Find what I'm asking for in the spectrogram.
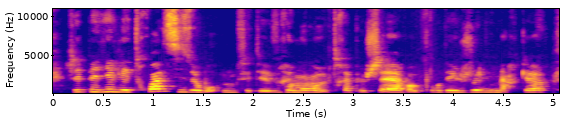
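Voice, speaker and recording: A woman's fairly high voice, very slow and with big swings in loudness, ordinary pitch variation and noticeable background noise. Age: 20s. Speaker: knitting vlogger. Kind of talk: casual vlog talk. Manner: hesitant with fillers.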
